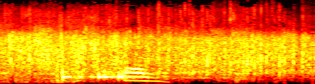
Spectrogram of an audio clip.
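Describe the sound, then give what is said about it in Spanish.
Sustained audience applause for a speaker about to give a talk on illness, a dense, steady wash of many hands clapping that fills the whole clip, with a brief voice rising faintly through it partway in. “Bueno, un aplauso.”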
